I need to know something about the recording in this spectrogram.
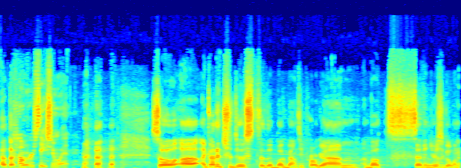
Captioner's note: chuckling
